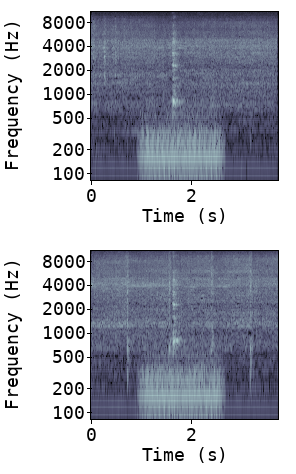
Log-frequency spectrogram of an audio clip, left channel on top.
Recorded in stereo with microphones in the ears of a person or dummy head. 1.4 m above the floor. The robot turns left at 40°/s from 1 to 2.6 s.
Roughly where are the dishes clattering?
Left.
